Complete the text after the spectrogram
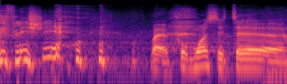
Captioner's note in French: rire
